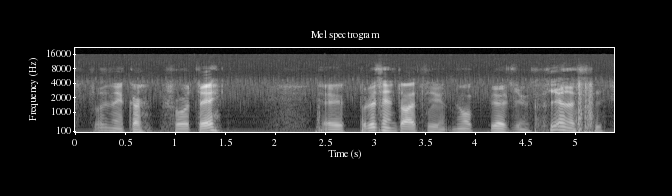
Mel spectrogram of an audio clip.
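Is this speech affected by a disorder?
Yes: cerebral palsy; speech not very clear.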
